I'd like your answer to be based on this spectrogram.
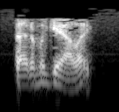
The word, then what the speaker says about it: cytomegalic: Yeah, cytomegalic.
